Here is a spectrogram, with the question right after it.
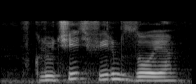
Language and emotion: Russian, neutral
